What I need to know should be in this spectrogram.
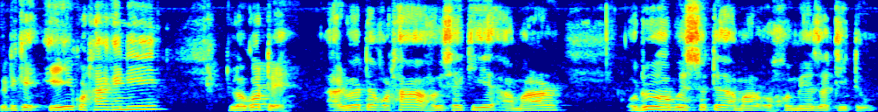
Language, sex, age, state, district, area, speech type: Assamese, male, 60+, Assam, Morigaon, rural, spontaneous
